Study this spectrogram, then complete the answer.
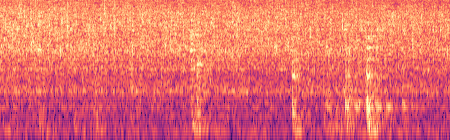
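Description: Chicken sautés in a pan with a dense, even sizzle and a few light scrapes from stirring, close up with no talking.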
